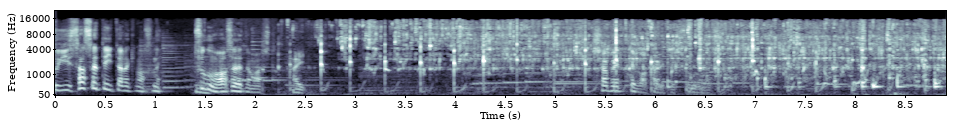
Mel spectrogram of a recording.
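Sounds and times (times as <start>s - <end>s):
speech: 0.0s - 3.2s, 5.5s - 8.8s
drink poured from a large plastic bottle for a memorial toast: 2.2s - 8.9s.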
